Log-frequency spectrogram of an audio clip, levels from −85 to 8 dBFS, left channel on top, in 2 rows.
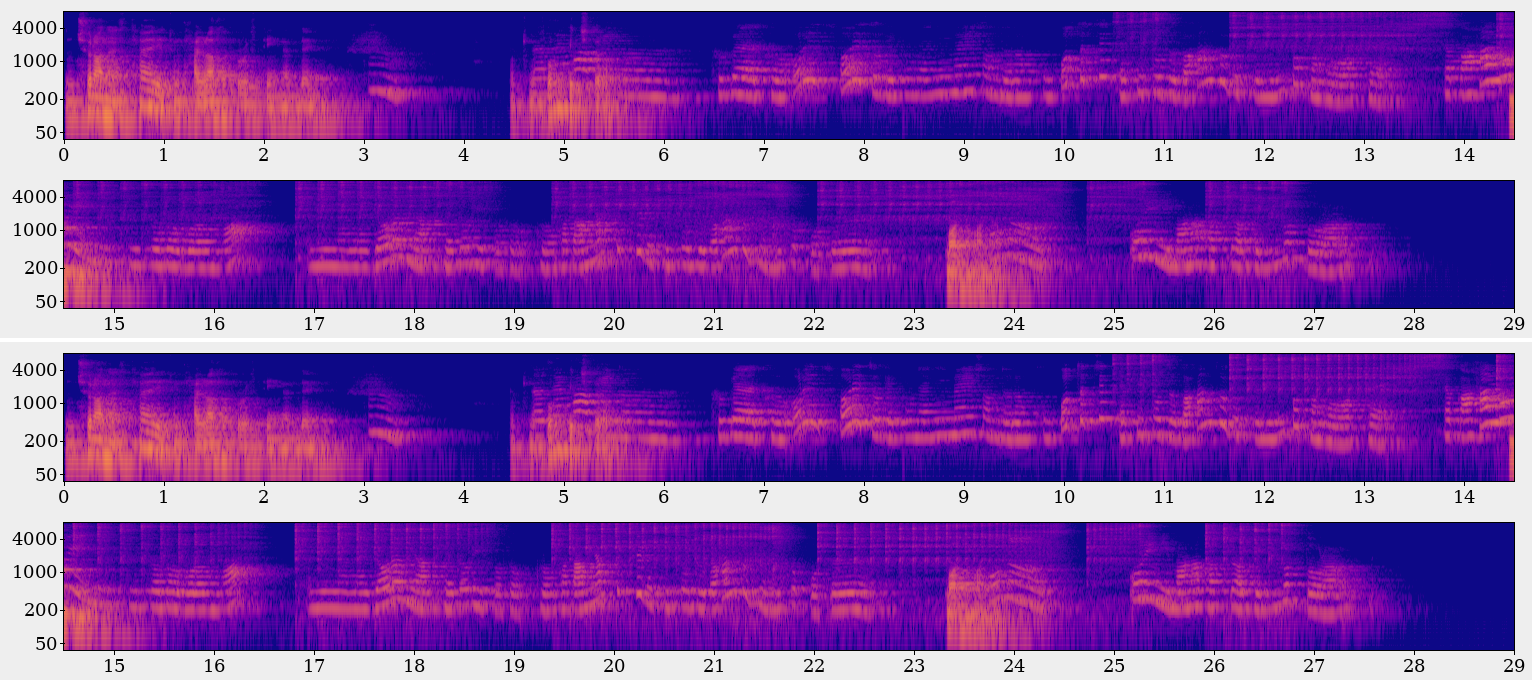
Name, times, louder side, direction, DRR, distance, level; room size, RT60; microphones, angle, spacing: voice 1, 0.0-2.6 4.5-5.0 14.4-14.7 23.3-23.9, left 1 dB, 20° left, 6 dB, 0.9 m, -30 dB
voice 2, 3.0-3.4 4.7-6.2 6.5-13.2 13.8-16.3 16.9-22.6 23.3-24.4 25.2-27.6, right 2 dB, 40° right, 1 dB, 0.8 m, -40 dB
sound 1, 10.5-11.0 11.6-13.8 14.3-16.4 16.8-18.8 19.4-21.7 22.0-24.4 24.7-25.3 25.9-26.7, right 4 dB, 80° right, 3.7 m, -45 dB
10.5 x 5.5 x 6.9 m, 1.1 s
head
